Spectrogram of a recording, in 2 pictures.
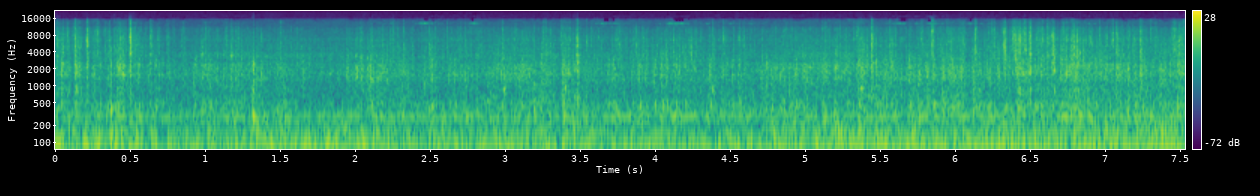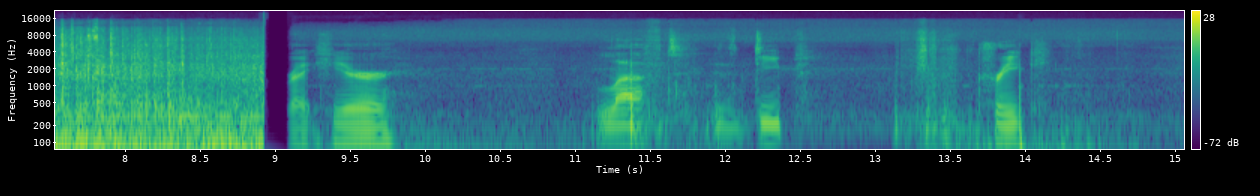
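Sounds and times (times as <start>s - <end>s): bike clattering over rough ground: 0.0s - 9.0s
wind buffeting microphone: 0.0s - 9.0s.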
